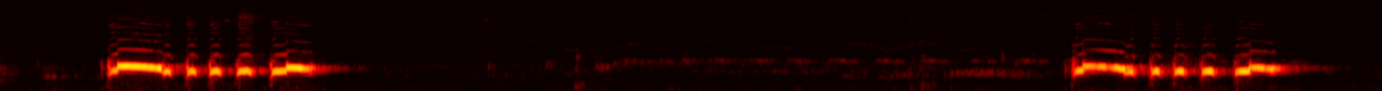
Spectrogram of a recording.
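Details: A zebra dove sings a song that other doves reportedly answer straight away. A sliding opening coo runs into a fast run of short, clipped notes. The phrase is given twice, about five seconds apart, with silence between.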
